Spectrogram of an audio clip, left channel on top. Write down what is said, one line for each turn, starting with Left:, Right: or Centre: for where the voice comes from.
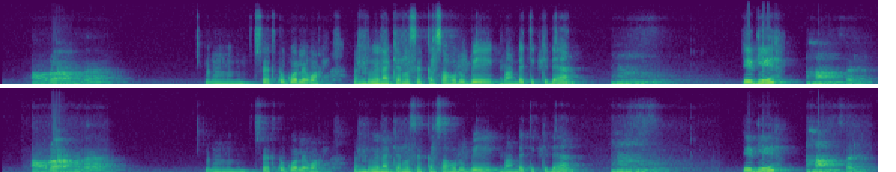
Right: ಅವರು ಆರಾಮ್ ಆದಾರ
Left: ಹ್ಮ್ ಸೇರ್ ತಗೋಳವ ಒಂದು ಕೆಲಸ ಸೇರ್ಕಲ್ಸ ಹುಡುಗಿ ಬಾಂಡೆ ತಿಕ್ಕಿದೆ
Right: ಹ್ಮ್
Left: ಇಡ್ಲಿ
Right: ಹಾಂ ಸರಿ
